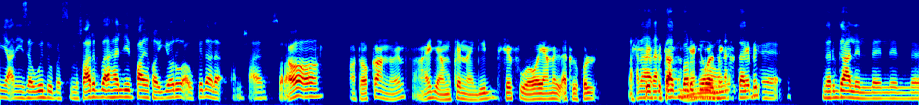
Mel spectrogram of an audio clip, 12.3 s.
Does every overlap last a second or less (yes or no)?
no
